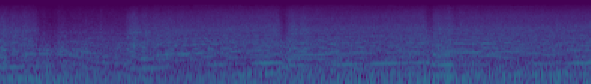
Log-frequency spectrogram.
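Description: A Ducati Panigale R motorcycle engine in the driving game The Crew drones steadily and loudly throughout, with pitch rising and falling as the rider shifts and accelerates.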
